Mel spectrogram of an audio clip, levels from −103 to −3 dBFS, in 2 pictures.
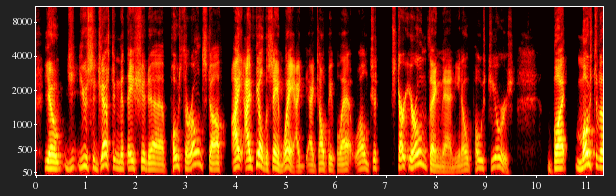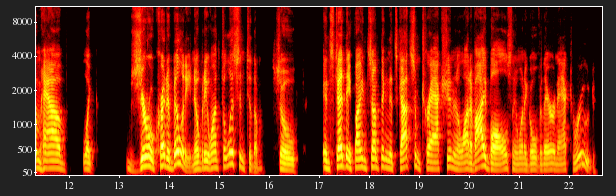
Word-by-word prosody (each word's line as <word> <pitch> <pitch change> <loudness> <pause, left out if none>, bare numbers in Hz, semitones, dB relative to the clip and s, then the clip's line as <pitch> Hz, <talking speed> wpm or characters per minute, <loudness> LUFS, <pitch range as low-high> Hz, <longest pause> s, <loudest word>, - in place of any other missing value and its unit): you 145 -1 +3
know, 130 -1 +1
y 150 +5 -13
you 180 +4 -5
suggesting 170 - -1
that 135 - -5
they 145 +1 +1
should, 145 -3 -5
uh, 115 -3 -2
post 175 +3 -2
their - - -1
own 225 0 -2
stuff- - - -1 0.2
I - - +6
I - - +8
feel - - +5
the - - -8
same - - +1
way, - - +4
I 90 - -2 0.2
I - - -5
tell 120 +5 -3
people 115 -2 -11
that, 115 +2 -4
"Well, 140 -2 -6
ju 150 -1 -10 0.3
start - - -1
your 165 +4 +2
own 225 -7 -3
thing 95 - 0
then," 80 -3 -7
you 90 +3 -15
know, 115 +3 -8
"post 150 -2 -9
yours"- 180 +3 -7 0.9
but 145 0 +6 0.2
most 215 +11 +6
of 185 - -9
'em 155 -2 +2
have, 145 -3 +2 0.4
like, - - -6 0.8
zero 170 - +4
credibility, 195 - +3
nobody 130 +7 -2
wants 155 +2 -3
to 175 - -7
listen 190 - -3
to - - -10
them, 135 - -12 0.3
so 115 -4 -1 0.5
instead 175 +6 +5
they 175 -5 +2
find 160 -2 0
something 165 0 -2
that's 135 -3 -7
got - - +3
some - - -8
traction 135 +4 -2
and 135 - -8
a - - -5
lot 135 -1 +1
of 120 - -4
eyeballs, 130 -6 +1
and 125 - -12
they - - -10
wanna 115 -1 -8
go 120 +2 -6
over 115 -1 -11
there 115 +1 -3
and 115 - -9
act 115 +2 -9
rude. 385 +5 -8
145 Hz, 190 wpm, -25 LUFS, 120-165 Hz, 0.9 s, I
